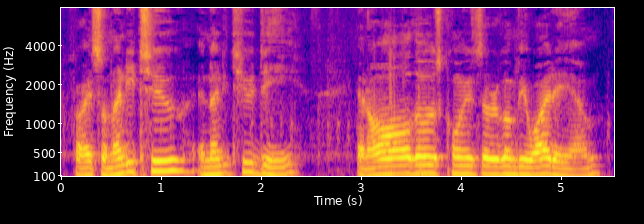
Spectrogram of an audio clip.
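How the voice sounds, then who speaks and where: Fairly quick talk from a man, noticeable noise behind it. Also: medium pitch for a man, ordinary pitch variation. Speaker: coin collector. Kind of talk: tutorial. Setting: at home desk. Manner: halting; loud.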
